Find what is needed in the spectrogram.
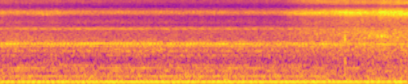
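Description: A steady low hum with faint hiss in the background, with nothing else sounding.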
